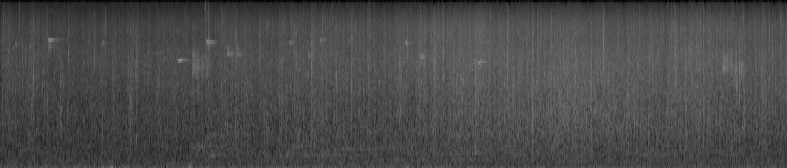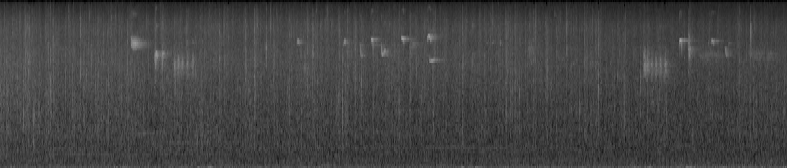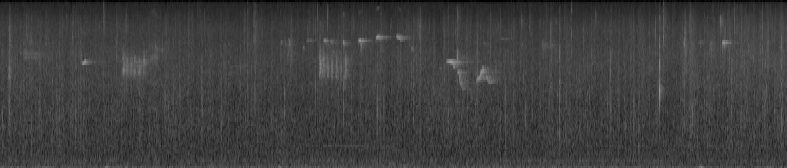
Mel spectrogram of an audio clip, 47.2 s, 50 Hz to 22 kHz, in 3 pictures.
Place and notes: Sintra, trail towards Castelo dos Mouros - rain in the forest
heavy rain in the forest + birds. construction works sounds in the distance
Sintra, Portugal, September 2013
